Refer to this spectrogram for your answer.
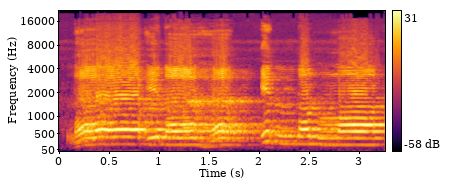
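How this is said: It is said forcefully, with spirit.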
